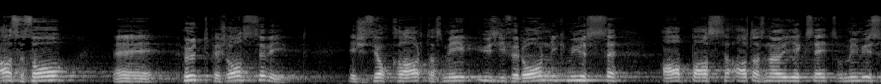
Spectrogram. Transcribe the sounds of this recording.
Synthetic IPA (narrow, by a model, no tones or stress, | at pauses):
ɑsəsoː | ɛːhɵtːb̥eʃlɔsːəʋɪɾt | ɪʃɛsjokʰlˠɑːɾd̥ɑsmɪːɾysifəɾɔːɾnɪɡmyəsə | ɑːpɑsːəʔɑd̥ɑsnœʏəksɛt͡sʊnmɪːɾmyəs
